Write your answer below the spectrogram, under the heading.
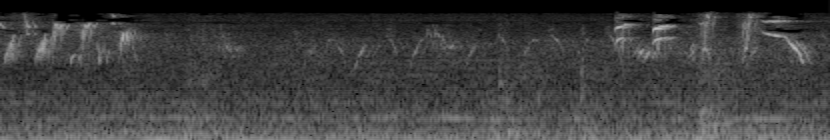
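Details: A five-year-old European goldfinch, parva subspecies, singing during mating season: fast high twittering at the start and again at the end, with a quieter stretch in between and faint low hum.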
